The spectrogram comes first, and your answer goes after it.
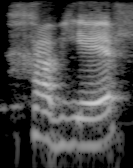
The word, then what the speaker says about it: Javier: And it's going to sound exactly like Javier and Jerusalem. And maybe tomorrow or Wednesday, I will be putting pronunciation short video for you regarding the use of this letter.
